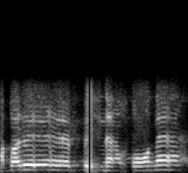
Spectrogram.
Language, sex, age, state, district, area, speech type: Malayalam, male, 45-60, Kerala, Kasaragod, rural, conversation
